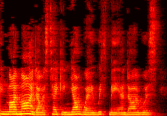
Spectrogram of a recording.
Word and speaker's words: Yahweh: The name is pronounced as Yahweh, which represents the biblical pronunciation of YHWH.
